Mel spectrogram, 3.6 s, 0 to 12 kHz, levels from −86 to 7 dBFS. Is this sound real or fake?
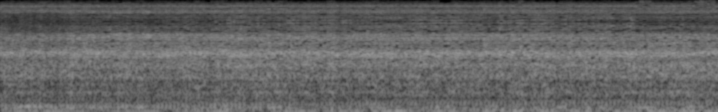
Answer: real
